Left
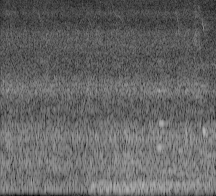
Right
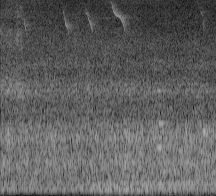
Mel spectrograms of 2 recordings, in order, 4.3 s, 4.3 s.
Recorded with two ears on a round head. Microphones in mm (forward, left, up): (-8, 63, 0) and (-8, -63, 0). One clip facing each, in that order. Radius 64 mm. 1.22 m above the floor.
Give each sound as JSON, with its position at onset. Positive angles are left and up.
{"t": 1.8, "sound": "a child speaking", "side_deg": 20, "distance_m": 3.5}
